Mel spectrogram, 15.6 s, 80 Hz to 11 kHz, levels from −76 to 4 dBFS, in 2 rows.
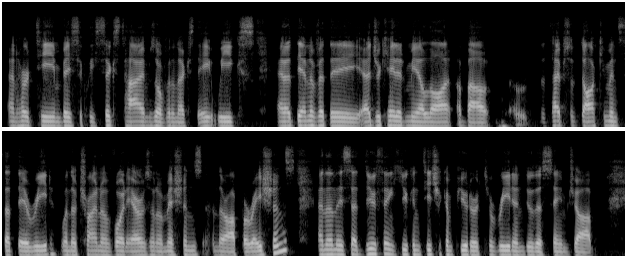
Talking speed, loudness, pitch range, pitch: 230 wpm, -22 LUFS, 105-120 Hz, 115 Hz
